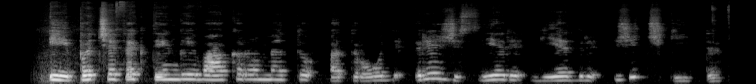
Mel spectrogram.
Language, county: Lithuanian, Šiauliai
